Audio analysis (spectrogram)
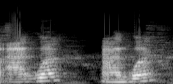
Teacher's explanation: O U é uma semivogal aqui, ó, água, água, ó, o U a gente pronuncia ele, mas bem rapidão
